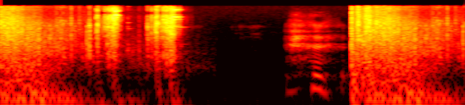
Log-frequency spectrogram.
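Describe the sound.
Shotgun blasts at skeet shooting, loud booming bursts in quick succession, broken by a short quiet gap before another heavy round of firing.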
